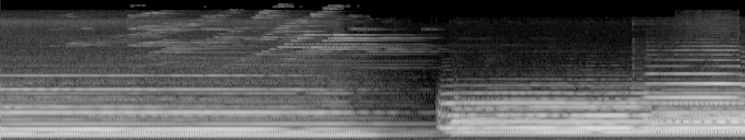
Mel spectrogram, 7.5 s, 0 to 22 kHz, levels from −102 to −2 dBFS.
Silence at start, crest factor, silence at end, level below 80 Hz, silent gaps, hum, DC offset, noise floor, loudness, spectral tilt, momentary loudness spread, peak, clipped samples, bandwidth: 0 s; 14 dB; 0 s; -74 dBFS; none; none; under 0.1%; -46 dBFS; -22 LUFS; -7.5 dB/octave; 9 LU; -8 dBFS; under 0.1%; 17.5 kHz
